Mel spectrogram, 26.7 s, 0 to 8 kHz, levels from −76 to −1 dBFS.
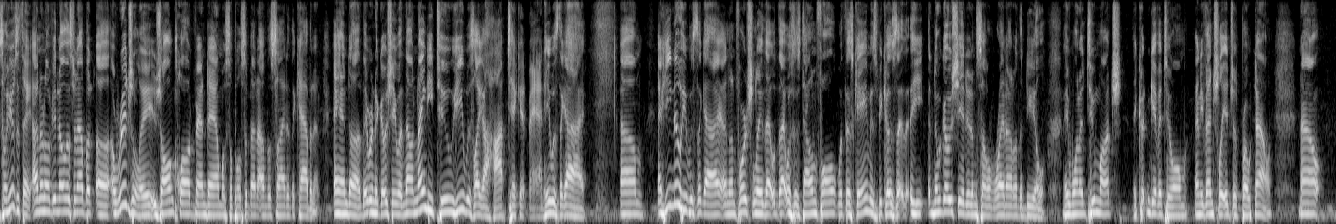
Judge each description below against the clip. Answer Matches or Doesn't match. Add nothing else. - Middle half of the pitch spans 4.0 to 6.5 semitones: Doesn't match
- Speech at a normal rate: Doesn't match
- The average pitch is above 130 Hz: Matches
